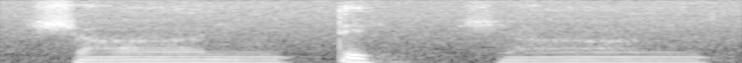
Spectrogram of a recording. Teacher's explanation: shant starts low and goes up high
